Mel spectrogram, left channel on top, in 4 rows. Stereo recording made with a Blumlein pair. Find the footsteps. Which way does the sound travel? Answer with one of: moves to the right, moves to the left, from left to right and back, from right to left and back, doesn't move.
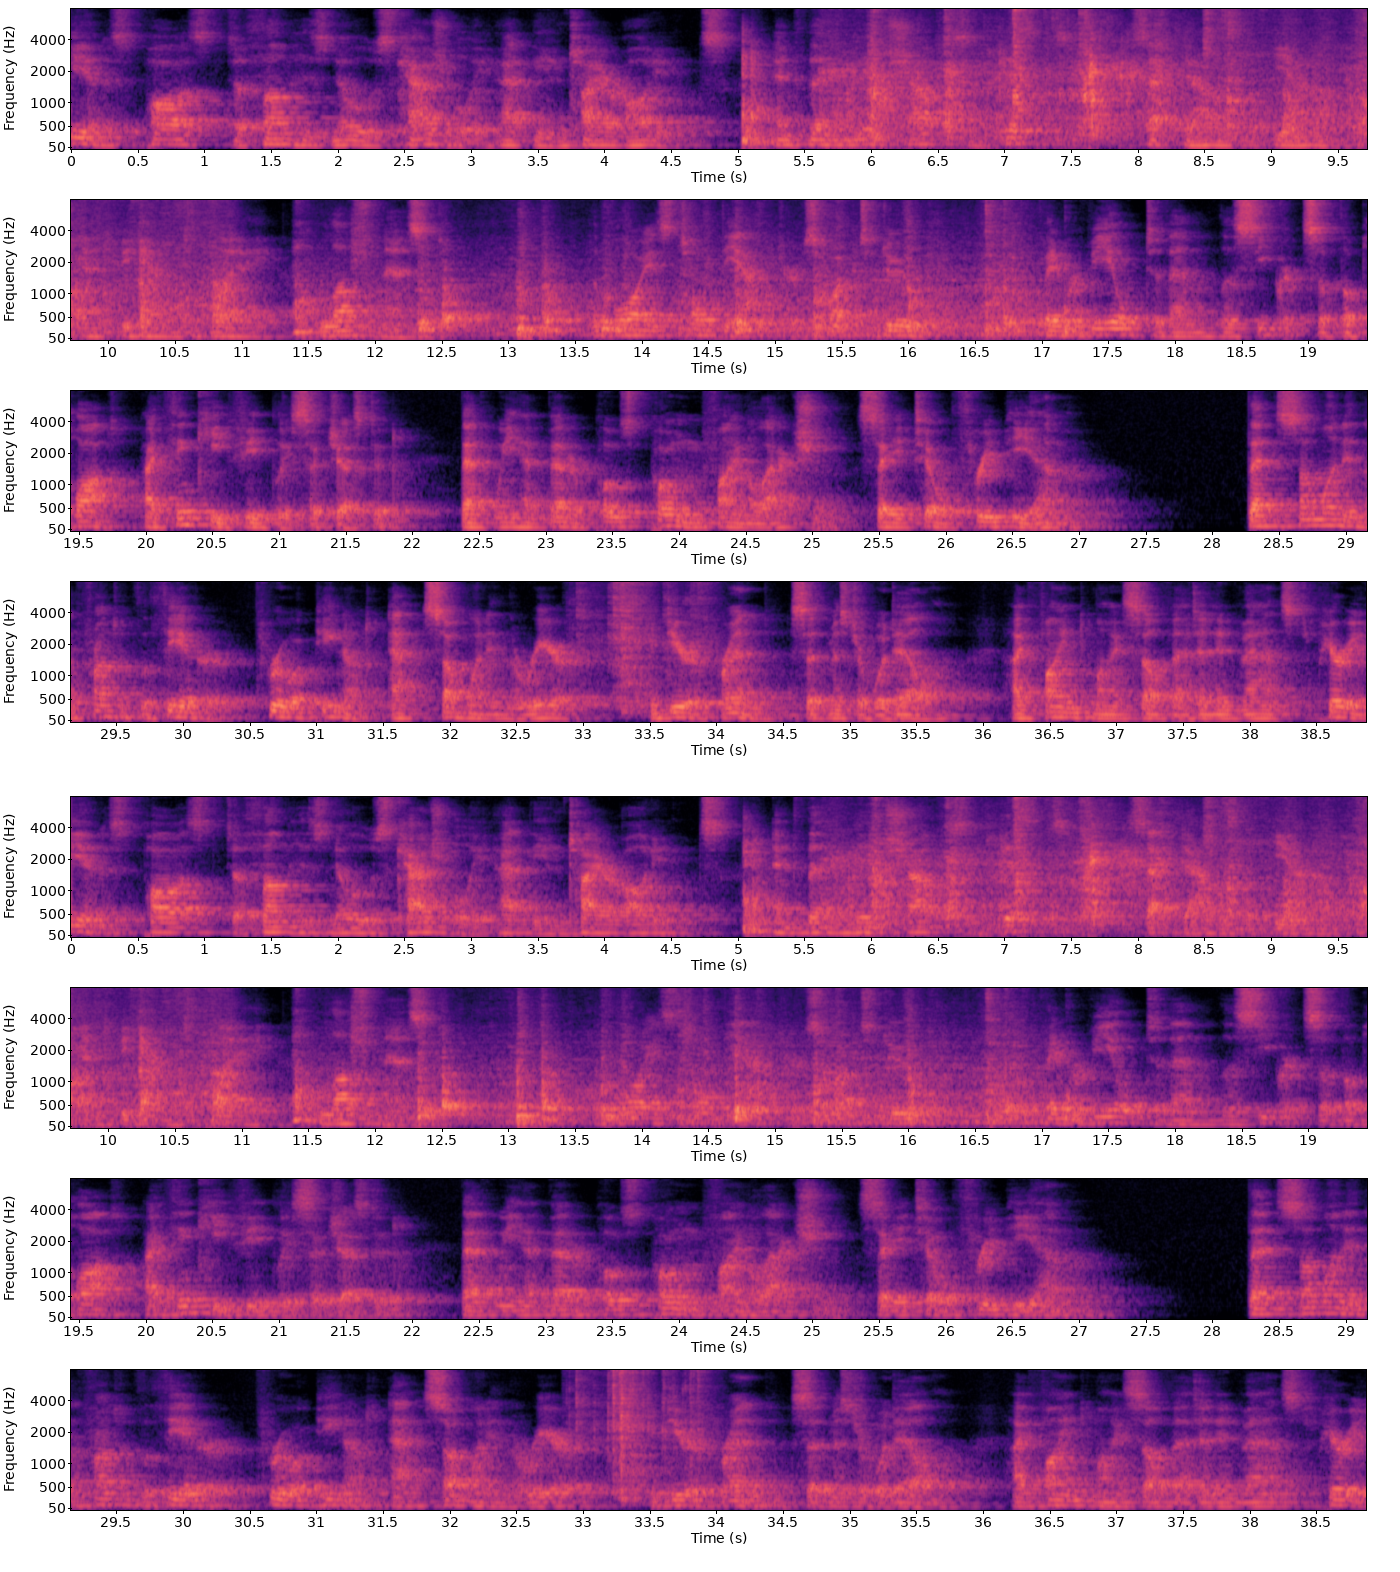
from left to right and back.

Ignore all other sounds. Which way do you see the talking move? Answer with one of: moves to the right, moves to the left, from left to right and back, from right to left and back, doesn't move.
moves to the left.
